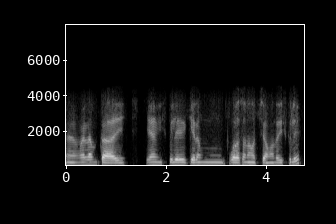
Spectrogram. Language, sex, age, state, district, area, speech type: Bengali, male, 45-60, West Bengal, Hooghly, rural, conversation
